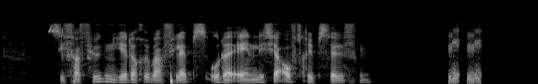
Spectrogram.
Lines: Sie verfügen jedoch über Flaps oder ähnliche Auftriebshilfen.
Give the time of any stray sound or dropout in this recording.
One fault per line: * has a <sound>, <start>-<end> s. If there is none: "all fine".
* has a laugh, 4.5-4.8 s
